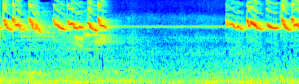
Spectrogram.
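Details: White-eye used as a lure, singing 'líu' to draw wild birds into song: a dense string of high, quickly repeated, downward-sliding chirps, a short gap, then the twittering resumes.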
